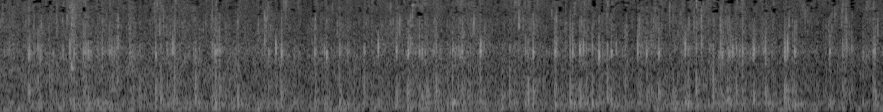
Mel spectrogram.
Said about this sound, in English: Even inside, you can't get away from the rain. This is the Rainfall Simulation Laboratory, which consists of a large steel frame, a bottle, a bucket, if you like, on top, and a box which is simulating the rainfall.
